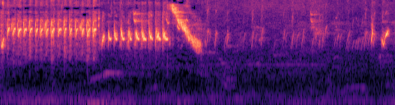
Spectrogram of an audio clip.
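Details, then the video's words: European goldfinch giving a dense buzzy trill, then a faster rattling run and a steep falling slur, followed by soft scattered twitters. "Memorizing Training and Motivating Goldfinches and Chicks Chirps"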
